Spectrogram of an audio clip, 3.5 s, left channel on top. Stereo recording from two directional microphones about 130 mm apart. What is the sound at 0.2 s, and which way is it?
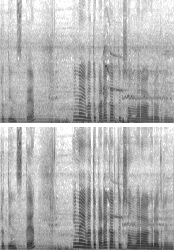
Speech, 30° right (ahead or behind).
